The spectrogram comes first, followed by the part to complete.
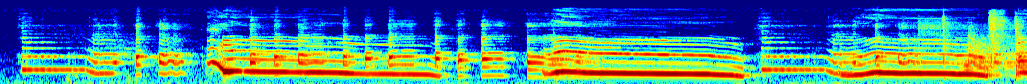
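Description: A Cocker Spaniel gives drawn-out, tuneful howls that slowly slide downward in pitch. Brief yelps and whimpers fill the gaps between the longer notes.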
